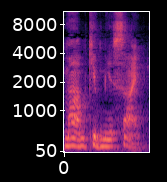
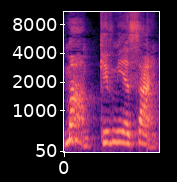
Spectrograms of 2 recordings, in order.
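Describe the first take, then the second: First: Low, soft inner voice; voicing a thought. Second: Said in the usual way. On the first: Silently asking mom for a sign in bed, softly voiced thought. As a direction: say it softly, as if only thinking it. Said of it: "in my mind, I said that". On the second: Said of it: "and I told him".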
